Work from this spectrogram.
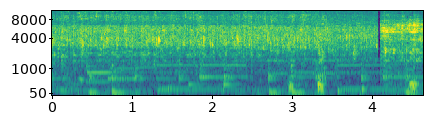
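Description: Food fries in a pan while nasi liwet is cooked with salted peda fish and jengkol: a continuous crackling sizzle, with light clinks and scrapes of stirring and utensils throughout.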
